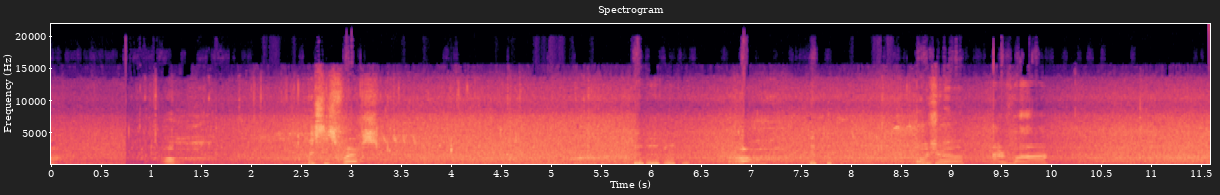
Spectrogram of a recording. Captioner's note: laughs; laughs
